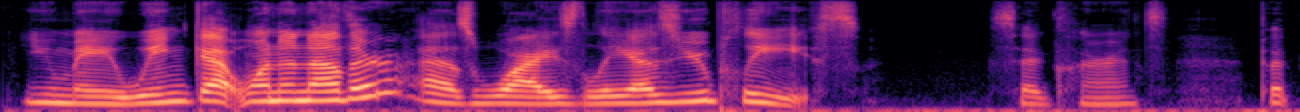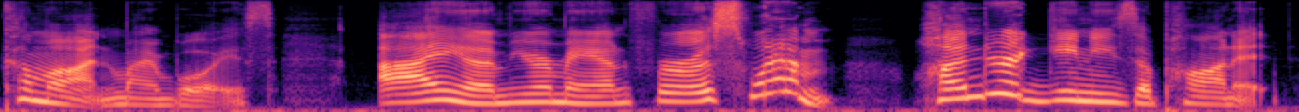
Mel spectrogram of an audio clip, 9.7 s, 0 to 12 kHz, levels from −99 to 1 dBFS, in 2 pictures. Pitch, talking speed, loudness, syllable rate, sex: 220 Hz, 165 wpm, -18 LUFS, 5.1 syllables/s, female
